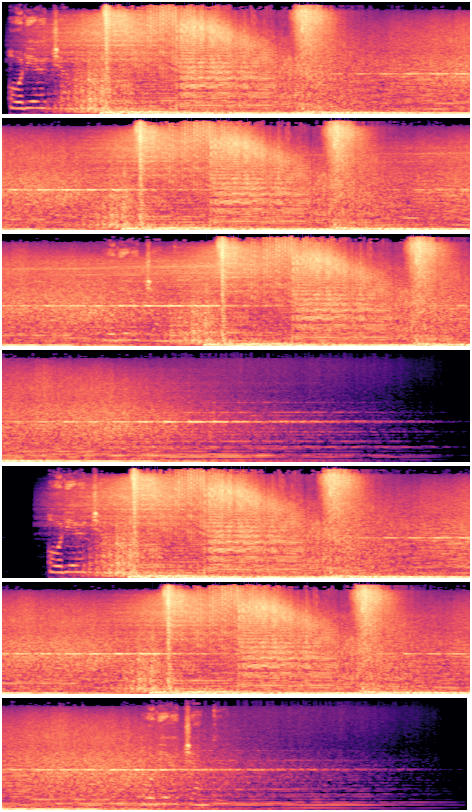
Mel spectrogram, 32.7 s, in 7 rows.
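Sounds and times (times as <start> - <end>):
glitchy logo sound: 0.9 - 16.0, 19.8 - 29.7.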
